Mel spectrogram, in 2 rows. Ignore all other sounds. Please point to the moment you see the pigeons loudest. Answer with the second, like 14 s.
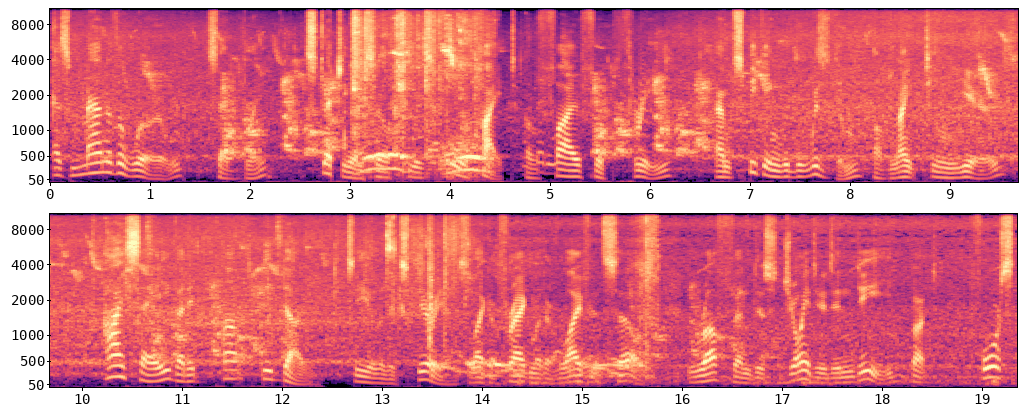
4 s.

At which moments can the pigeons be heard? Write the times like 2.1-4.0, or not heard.
3.0-4.5, 13.5-15.7.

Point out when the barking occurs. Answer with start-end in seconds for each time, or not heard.
1.4-3.1, 5.2-6.8, 10.6-12.0, 15.4-17.0.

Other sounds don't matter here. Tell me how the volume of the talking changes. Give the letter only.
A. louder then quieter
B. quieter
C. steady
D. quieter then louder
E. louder
C.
